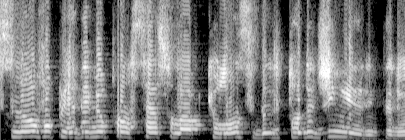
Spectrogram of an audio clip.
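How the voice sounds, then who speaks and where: A woman's high-pitched voice is raised and projected. Her tone is bright and sharp. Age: 50s. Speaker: guest sharing personal story. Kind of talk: testimony. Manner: animated.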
